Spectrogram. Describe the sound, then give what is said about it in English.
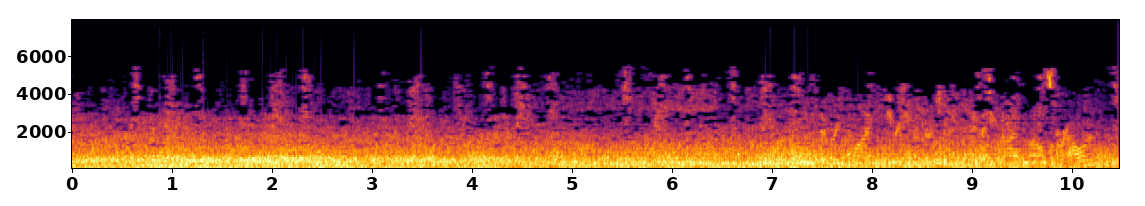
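A massive, continuous rocket-engine roar from space shuttle Discovery launching from Kennedy Space Center toward the International Space Station, engines throttling down through maximum pressure at one and a half miles altitude, loud and steady throughout, with thick rumbling low end and a harsh crackling hiss layered on top. “Discovery's engines are throttling down as the orbiter passes through the area of maximum pressure on the vehicle.”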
